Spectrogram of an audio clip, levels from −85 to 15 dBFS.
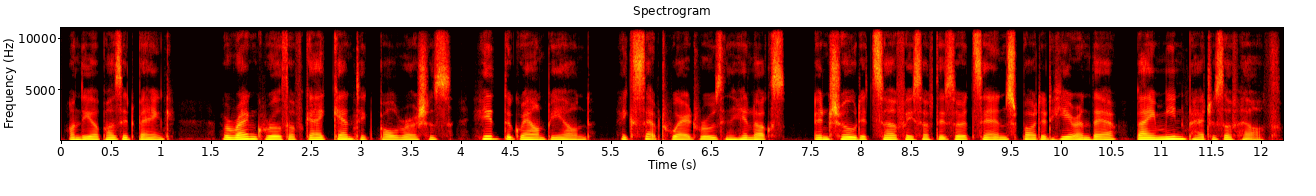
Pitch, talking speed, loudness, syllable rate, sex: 175 Hz, 175 wpm, -18 LUFS, 5.0 syllables/s, female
